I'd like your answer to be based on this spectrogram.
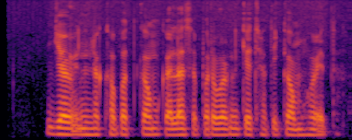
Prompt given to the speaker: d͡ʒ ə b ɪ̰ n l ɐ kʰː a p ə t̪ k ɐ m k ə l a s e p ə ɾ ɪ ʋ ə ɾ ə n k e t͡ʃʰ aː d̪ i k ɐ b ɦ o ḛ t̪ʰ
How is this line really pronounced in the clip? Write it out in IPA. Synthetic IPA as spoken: d͡ʒ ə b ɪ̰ n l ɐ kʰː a p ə t̪ k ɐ m k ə l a s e p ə ɾ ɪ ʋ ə ɾ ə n k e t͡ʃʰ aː t̪ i k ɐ m ɦ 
